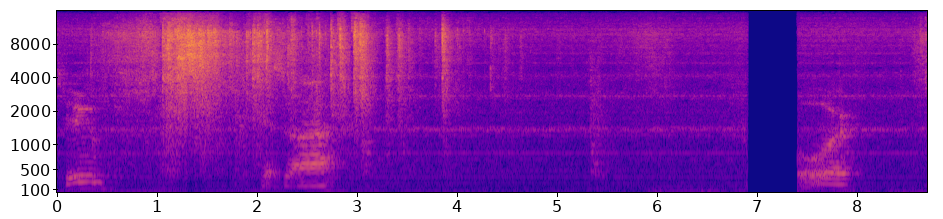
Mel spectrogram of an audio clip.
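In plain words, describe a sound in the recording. Metal rods clank and rattle against a metal table.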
